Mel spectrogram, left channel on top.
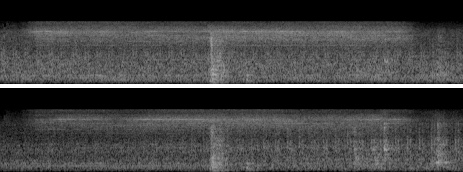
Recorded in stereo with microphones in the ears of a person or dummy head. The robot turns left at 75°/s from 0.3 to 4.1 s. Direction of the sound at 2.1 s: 35° left (ahead or behind).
